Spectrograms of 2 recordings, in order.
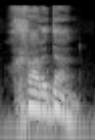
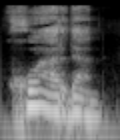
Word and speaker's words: خوردن: در نتیجه فعل خوردن رو که ما امروز خوردن تلفظ می کنیم، اگر با تلفظ قدیم بخوایم تلفظ کنیم، با این بوده خردن، خردن، نه خواردن، خردن، خردن یا خش، نه خوش. این صدای واقع مصوت بعد از این نوخه ا هست، نه او اصلا. خب ولی تلفظ در طول زمان تغییر کرده، املا در جای خودش باقی مونده.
